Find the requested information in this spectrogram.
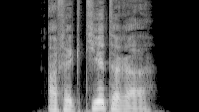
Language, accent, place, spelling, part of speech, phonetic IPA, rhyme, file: German, Germany, Berlin, affektierterer, adjective, [afɛkˈtiːɐ̯təʁɐ], -iːɐ̯təʁɐ, De-affektierterer.ogg
- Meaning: inflection of affektiert: 1. strong/mixed nominative masculine singular comparative degree 2. strong genitive/dative feminine singular comparative degree 3. strong genitive plural comparative degree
